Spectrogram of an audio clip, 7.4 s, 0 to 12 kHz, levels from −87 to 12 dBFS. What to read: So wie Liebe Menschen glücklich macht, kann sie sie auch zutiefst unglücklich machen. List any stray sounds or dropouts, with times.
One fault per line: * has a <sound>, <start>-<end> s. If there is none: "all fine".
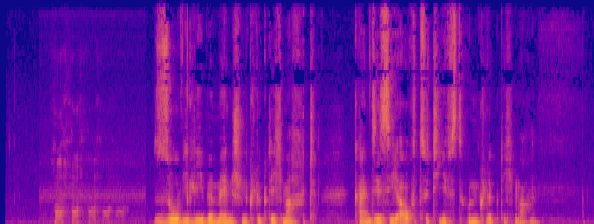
* has a laugh, 0.6-1.6 s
